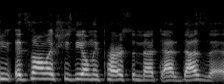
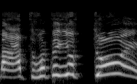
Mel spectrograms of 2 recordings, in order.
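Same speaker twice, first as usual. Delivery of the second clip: very high-pitched put-on voice; 11 semitones higher than usual. Act out Jasmine yelling at Matt about the baby, in an Arnold Schwarzenegger voice. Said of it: "Why did I sound like Arnold Schwarzenegger?".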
